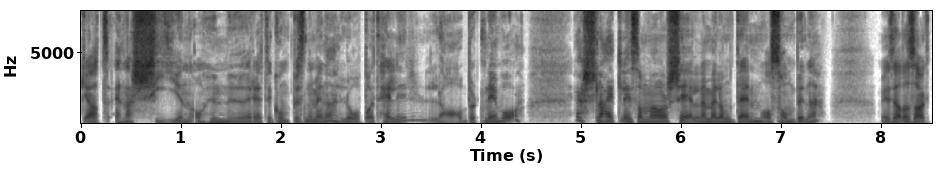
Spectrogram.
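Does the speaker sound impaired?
No.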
